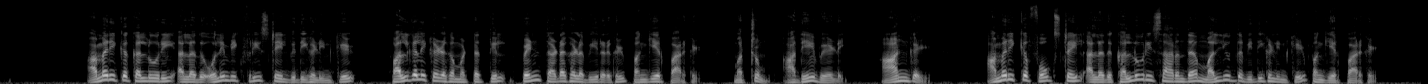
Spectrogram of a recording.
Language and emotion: Tamil, neutral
